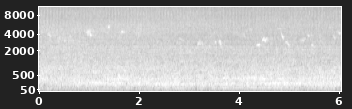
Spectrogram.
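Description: Faint outdoor ambience: a steady low hiss with scattered brief, high bird chirps every second or so.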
